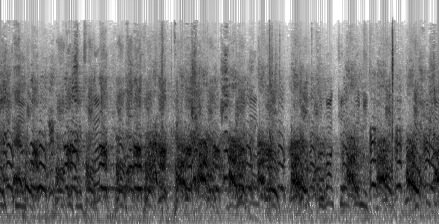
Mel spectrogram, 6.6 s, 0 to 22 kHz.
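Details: German Shepherd in guard and protection training at a park in Odesa, 9 July 2022, barking fast and continuously, about two barks a second in an uneven run of sharp, ringing yaps with no pause.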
